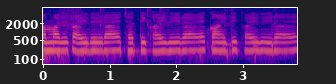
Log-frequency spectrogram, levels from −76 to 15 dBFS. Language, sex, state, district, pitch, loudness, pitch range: Hindi, female, Bihar, Vaishali, 205 Hz, -31 LUFS, 205-210 Hz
